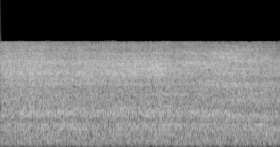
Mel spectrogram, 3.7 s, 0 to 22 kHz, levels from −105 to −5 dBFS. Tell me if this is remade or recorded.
recorded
